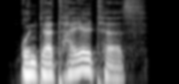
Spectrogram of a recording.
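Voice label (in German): "unterteiltes", German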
